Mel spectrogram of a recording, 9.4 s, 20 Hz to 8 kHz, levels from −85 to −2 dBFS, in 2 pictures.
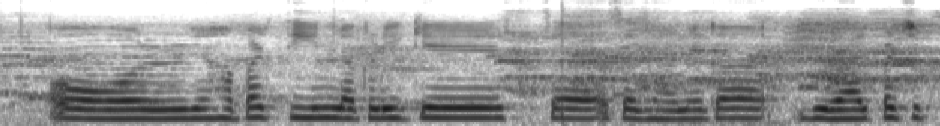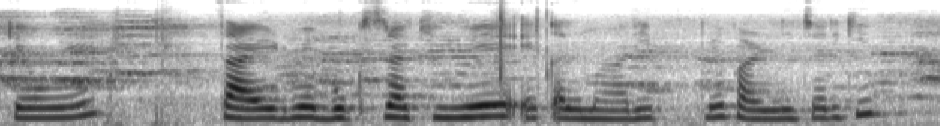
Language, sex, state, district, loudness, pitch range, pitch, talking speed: Hindi, female, Madhya Pradesh, Dhar, -20 LUFS, 220-240 Hz, 230 Hz, 160 wpm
